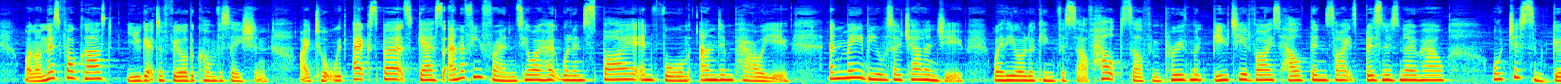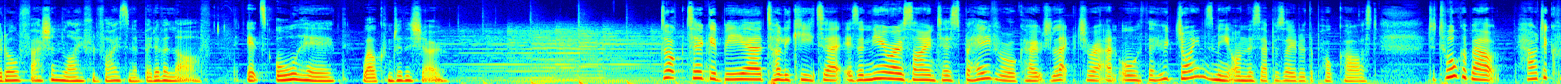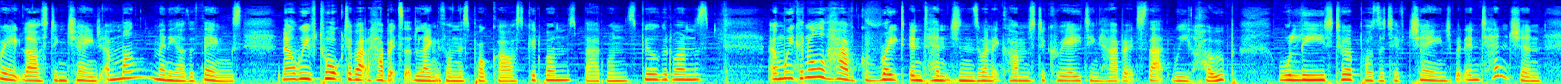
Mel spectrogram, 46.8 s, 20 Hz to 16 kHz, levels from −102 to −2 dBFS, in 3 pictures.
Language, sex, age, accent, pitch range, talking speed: English, female, 20-39, British, 180-225 Hz, 175 wpm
